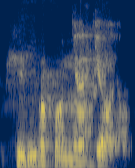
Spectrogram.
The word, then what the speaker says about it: xilófono: In this case, xilófono is pronounced as an H in English, xilófono.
